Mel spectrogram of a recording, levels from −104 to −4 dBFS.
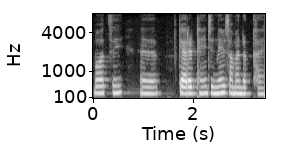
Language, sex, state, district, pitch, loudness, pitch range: Hindi, female, Uttar Pradesh, Lucknow, 230 Hz, -18 LUFS, 225-240 Hz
